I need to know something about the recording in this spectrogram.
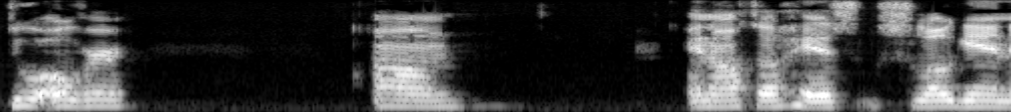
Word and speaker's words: Doover: to do-over um or duver i call him duver but it's actually pronounced do-over um and also his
